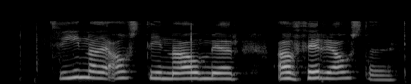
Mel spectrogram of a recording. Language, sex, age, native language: Icelandic, male, 11, Icelandic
